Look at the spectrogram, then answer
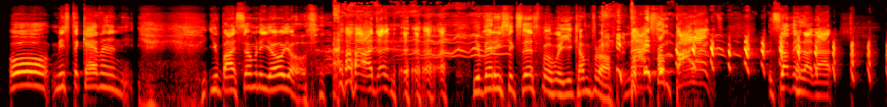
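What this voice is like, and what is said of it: Put-on Balinese accent. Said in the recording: “I tried the Balinese accent ... I haven't heard your Balinese accent ... It's someone in Bali”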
